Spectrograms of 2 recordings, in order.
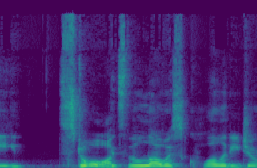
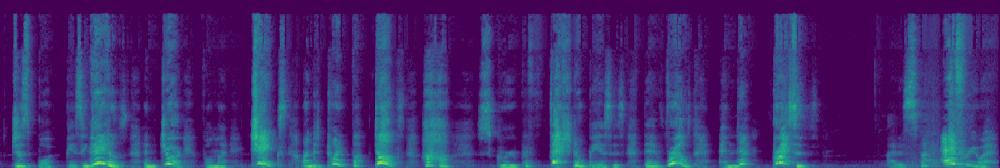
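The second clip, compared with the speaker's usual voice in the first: mock DIY piercer; 6 semitones higher than usual. Mocking DIY piercer commenter.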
